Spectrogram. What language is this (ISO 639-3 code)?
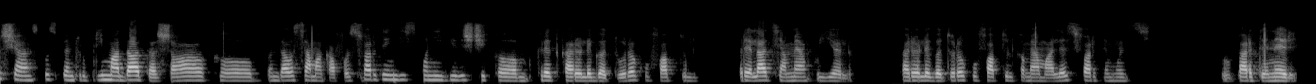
ron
